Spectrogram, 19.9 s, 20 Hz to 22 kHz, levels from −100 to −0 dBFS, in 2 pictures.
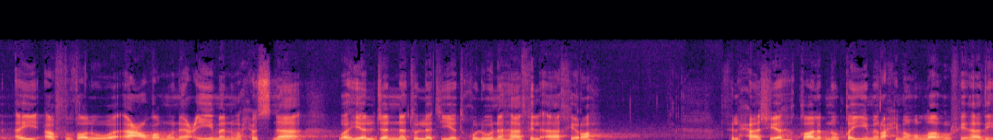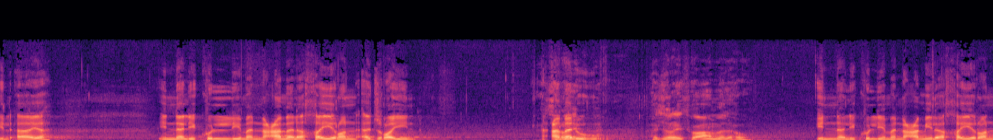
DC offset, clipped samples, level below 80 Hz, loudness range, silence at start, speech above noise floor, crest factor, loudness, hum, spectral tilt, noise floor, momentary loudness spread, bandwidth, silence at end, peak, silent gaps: under 0.1%; under 0.1%; -70 dBFS; 4 LU; 0 s; 30 dB; 22 dB; -22 LUFS; none; -4.5 dB/octave; -52 dBFS; 9 LU; 15.5 kHz; 0 s; -2 dBFS; none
